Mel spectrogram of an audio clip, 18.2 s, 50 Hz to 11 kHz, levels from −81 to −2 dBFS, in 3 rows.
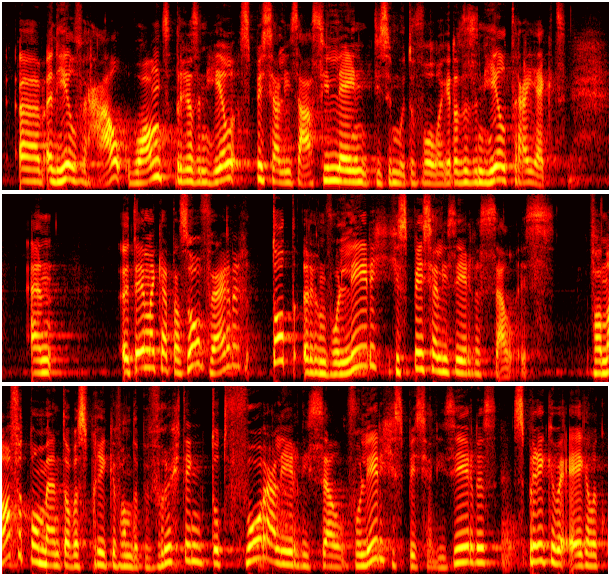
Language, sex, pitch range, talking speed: Dutch, female, 205-260 Hz, 165 wpm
